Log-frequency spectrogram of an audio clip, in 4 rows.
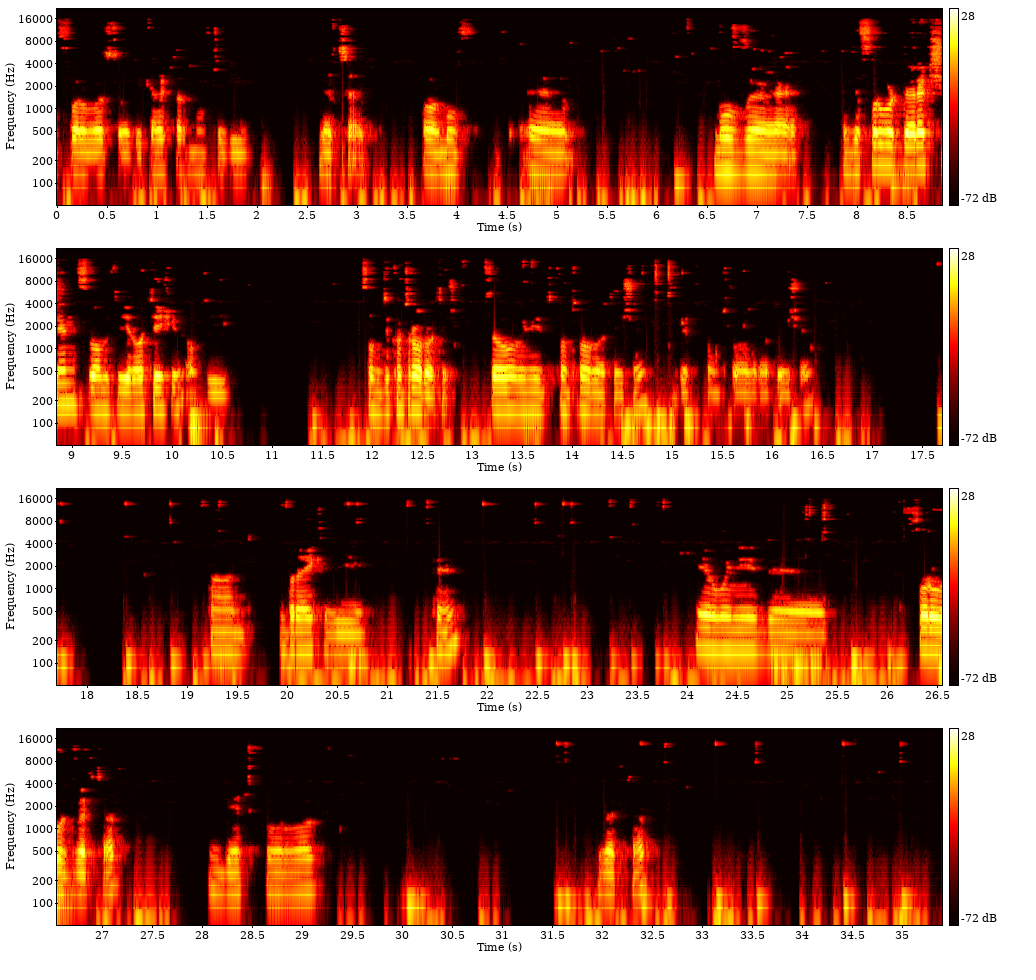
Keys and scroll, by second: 14.3-17.0 typing, 24.6-26.6 typing, 30.1 typing.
